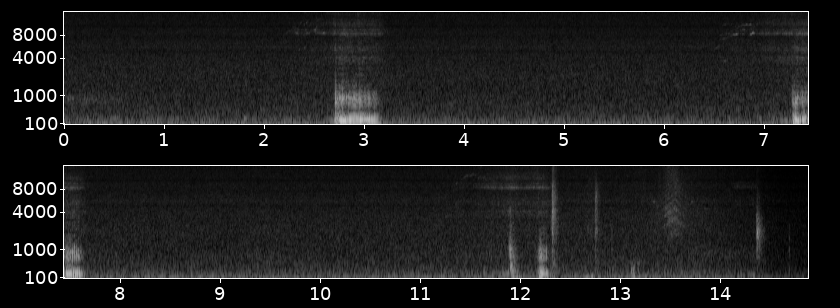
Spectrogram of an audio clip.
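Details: Muku-chan, a Shih Tzu dozing comfortably, snores in slow rhythm: two loud, grating low snores about four and a half seconds apart, followed by faint clicks and rustles near the end.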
